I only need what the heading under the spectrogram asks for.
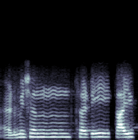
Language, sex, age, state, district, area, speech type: Marathi, male, 18-30, Maharashtra, Ratnagiri, urban, conversation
